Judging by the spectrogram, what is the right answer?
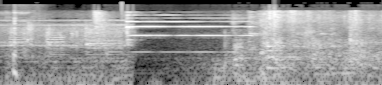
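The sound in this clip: Elevator sound effect: a bright, steady chime of several sustained tones held for just over a second, set in the middle of continuous background noise.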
